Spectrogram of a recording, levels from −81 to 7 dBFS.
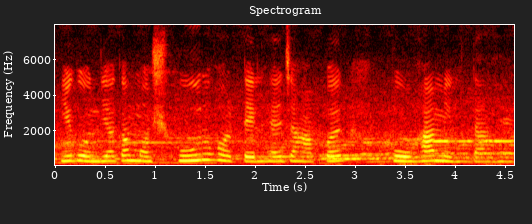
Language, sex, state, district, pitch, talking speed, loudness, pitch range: Hindi, female, Maharashtra, Gondia, 260 Hz, 145 wpm, -15 LUFS, 235-280 Hz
